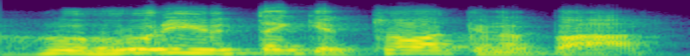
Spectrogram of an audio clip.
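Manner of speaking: angry outburst; shouting. Acted. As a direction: yell it back in offense. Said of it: "Don't shout at me".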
